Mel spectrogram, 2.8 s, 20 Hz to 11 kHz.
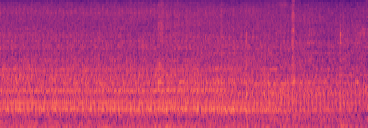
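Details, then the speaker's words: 2008 Honda Odyssey, about 170,000 miles, after replacing broken axle: engine runs with even steady hum in gear with no clunk or grinding from driveline; normal running, noise gone. "all right now let's go see no more noise"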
